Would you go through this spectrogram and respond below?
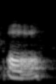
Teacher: When you say o, your tongue would move bit lower and it would be in back position. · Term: o sound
